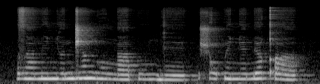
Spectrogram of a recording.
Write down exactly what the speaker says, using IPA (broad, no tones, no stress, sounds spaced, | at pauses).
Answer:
z ã n ĩ ɲ ɘ n d͡ʒ ã ŋ ɡ ɔ̃ ŋ a p u ŋ ɡ ẽ | ʃ ɔ p ẽ ɲ ẽ n e qʼ ɐ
